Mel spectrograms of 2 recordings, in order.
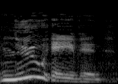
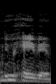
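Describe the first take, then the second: First: It sounds like two words, with New stressed. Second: It runs together like one word, no stress on New. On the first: It is said as if contrasting with an old one. The speaker calls it wrong. "New Haven, not like the Old Haven" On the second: It is said the way locals say it. The speaker calls it right. "we call it New Haven. Like, it's like one word"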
